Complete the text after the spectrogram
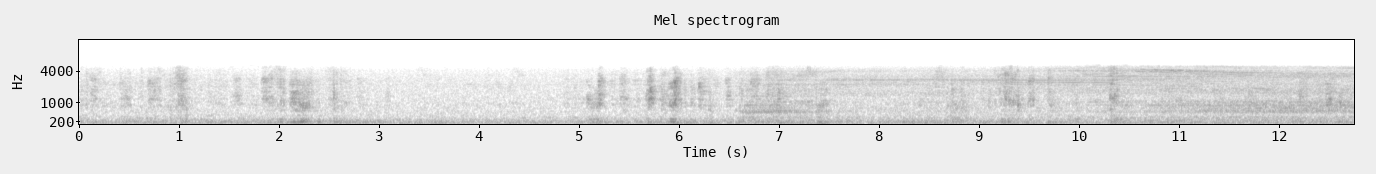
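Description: Two dogs scuffle and romp on grass.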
